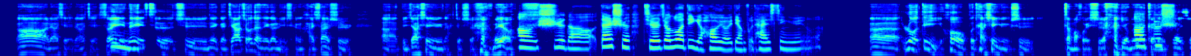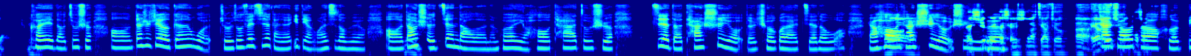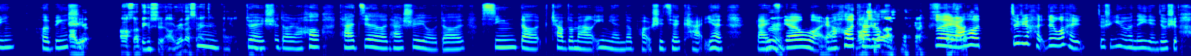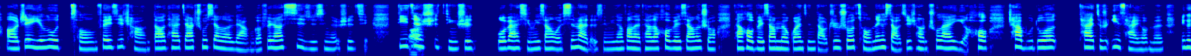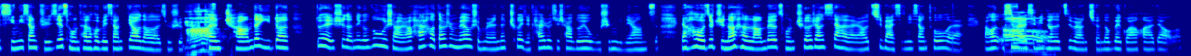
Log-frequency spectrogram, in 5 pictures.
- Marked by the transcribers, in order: chuckle; other background noise; chuckle; laughing while speaking: "保时捷凯宴来接我"; chuckle; surprised: "啊？"
- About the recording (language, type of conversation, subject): Chinese, podcast, 你第一次独自旅行是什么感觉？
